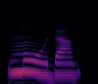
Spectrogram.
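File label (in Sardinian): "muda", female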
